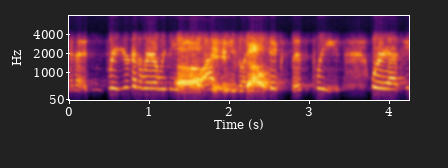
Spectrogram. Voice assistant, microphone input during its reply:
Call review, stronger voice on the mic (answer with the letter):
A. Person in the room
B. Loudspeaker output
A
